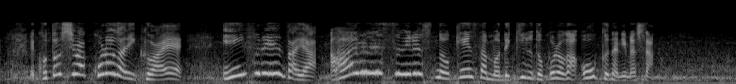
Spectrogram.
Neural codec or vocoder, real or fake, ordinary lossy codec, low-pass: codec, 16 kHz, 8 kbps, FunCodec, trained on LibriTTS, 25 frames a second; fake; none; 7.2 kHz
